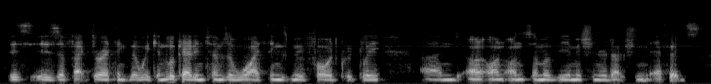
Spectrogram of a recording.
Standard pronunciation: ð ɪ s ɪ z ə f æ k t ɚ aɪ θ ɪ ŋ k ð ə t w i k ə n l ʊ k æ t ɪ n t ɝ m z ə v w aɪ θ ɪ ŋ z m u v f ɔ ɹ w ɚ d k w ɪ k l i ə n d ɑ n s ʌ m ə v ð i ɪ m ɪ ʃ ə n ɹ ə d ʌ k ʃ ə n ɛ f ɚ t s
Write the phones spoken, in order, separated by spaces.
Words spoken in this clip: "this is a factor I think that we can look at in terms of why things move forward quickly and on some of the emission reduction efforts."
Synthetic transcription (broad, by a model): ð ɪ s ɪ z ə f æ k t ɚ aɪ θ ɪ ŋ k ð ə t w i k ə n l ʊ k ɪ t ɪ n t ɝ m z ə v w aɪ θ ɪ ŋ z m u v f ɔ ɹ w ɚ d k w ɪ k l i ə n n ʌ n s ʌ m ə v ð i ɪ m ɪ ʃ ə n ɹ ə d ʌ k ʃ ə n ɛ f ɚ t s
